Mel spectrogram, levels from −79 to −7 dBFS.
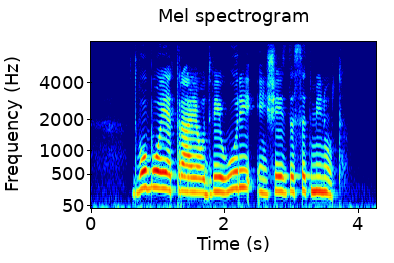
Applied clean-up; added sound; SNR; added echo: neural mask model DeepFilterNet 3.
